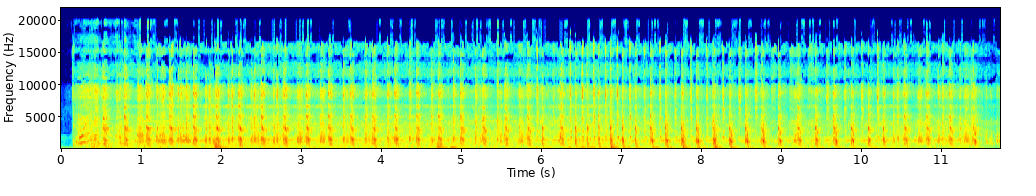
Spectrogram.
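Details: 1993 Honda Helix CN250 scooter after starting fluid and battery arcing: starter churns in steady pulses about three and a half per second for ten seconds, engine never catches; cranks but no start.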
